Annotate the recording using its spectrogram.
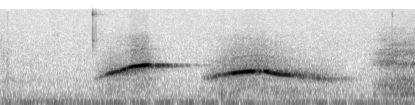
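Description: A person whistles a two-note wolf whistle: a quick rising note, then a longer note that rises and falls away.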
